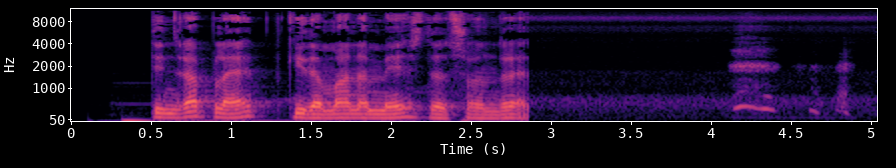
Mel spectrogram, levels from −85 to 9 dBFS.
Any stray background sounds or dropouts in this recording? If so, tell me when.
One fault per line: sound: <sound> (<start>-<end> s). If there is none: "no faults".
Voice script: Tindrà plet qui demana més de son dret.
sound: laugh (4.1-4.9 s)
